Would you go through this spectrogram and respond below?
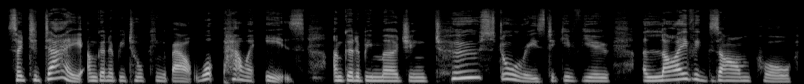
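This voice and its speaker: A middle-aged woman hosting a spiritual podcast, with a croaky voice, talking earnestly and conversationally and stopping for little laughs. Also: lowish voice, expressive, normal speed, no echo, studio quality. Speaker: podcast host. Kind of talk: solo spiritual podcast talk.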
